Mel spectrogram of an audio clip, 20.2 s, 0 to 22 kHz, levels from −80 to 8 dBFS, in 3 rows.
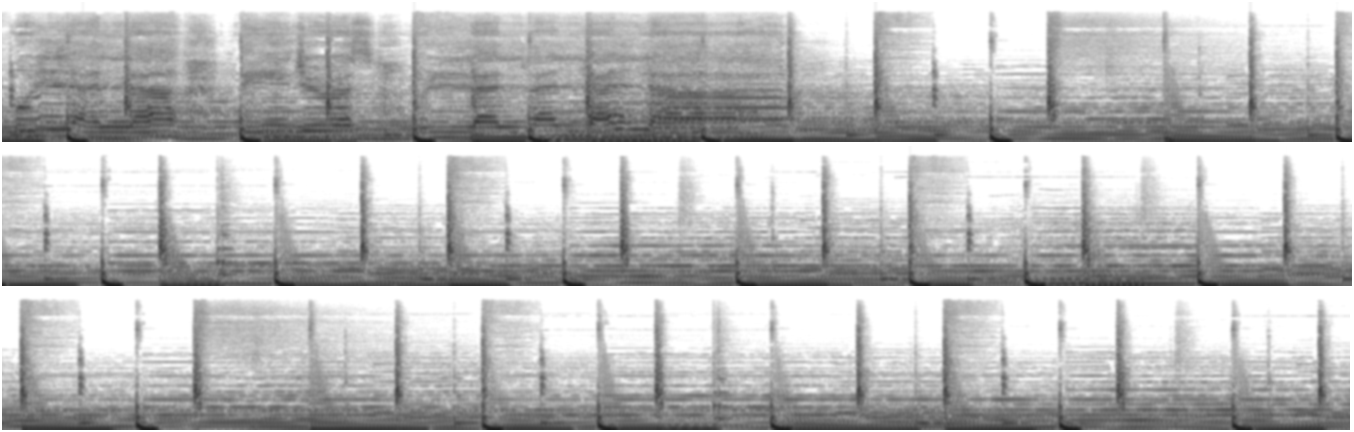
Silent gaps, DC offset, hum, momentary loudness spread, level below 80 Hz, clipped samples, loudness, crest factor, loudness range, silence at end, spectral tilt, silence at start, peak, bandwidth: none; under 0.1%; none; 6 LU; -14 dBFS; under 0.1%; -14 LUFS; 12 dB; 2 LU; 0 s; -6 dB/octave; 0 s; 0 dBFS; 15.5 kHz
